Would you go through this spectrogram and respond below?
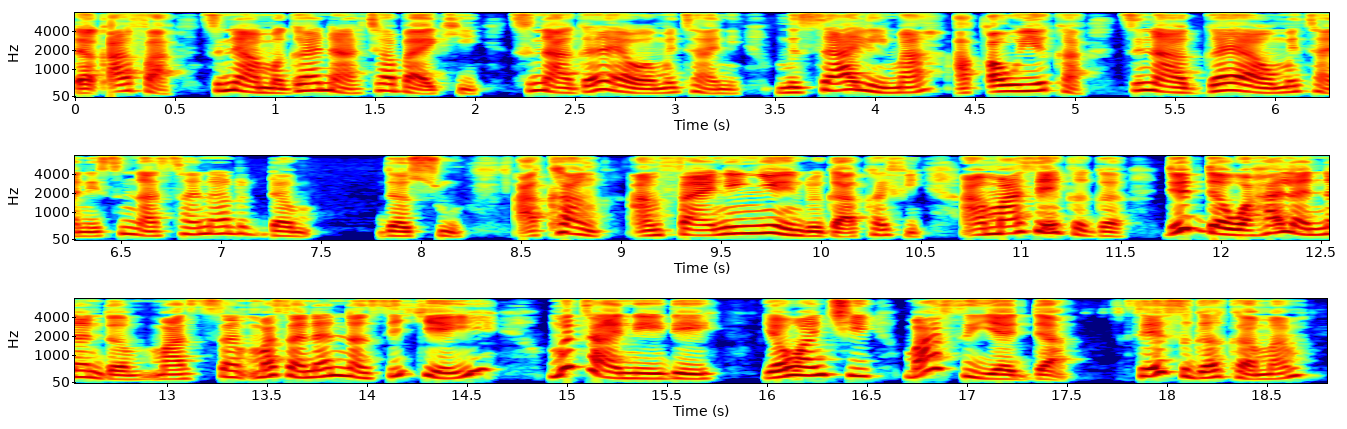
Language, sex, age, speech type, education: Hausa, female, 15-29, spontaneous, tertiary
